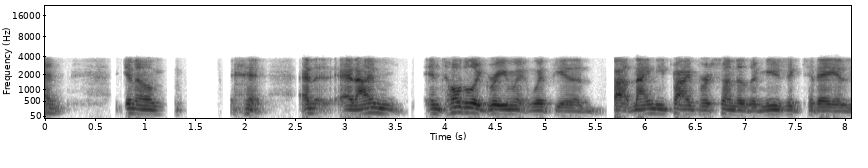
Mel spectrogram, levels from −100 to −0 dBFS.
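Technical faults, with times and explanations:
Throughout, Bluetooth CVSD headset codec: one-bit adaptive-step delta coding confines speech to 150 Hz–3.6 kHz, leaving scratchy sibilants and granular hiss, which fits a 64 kbps link.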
